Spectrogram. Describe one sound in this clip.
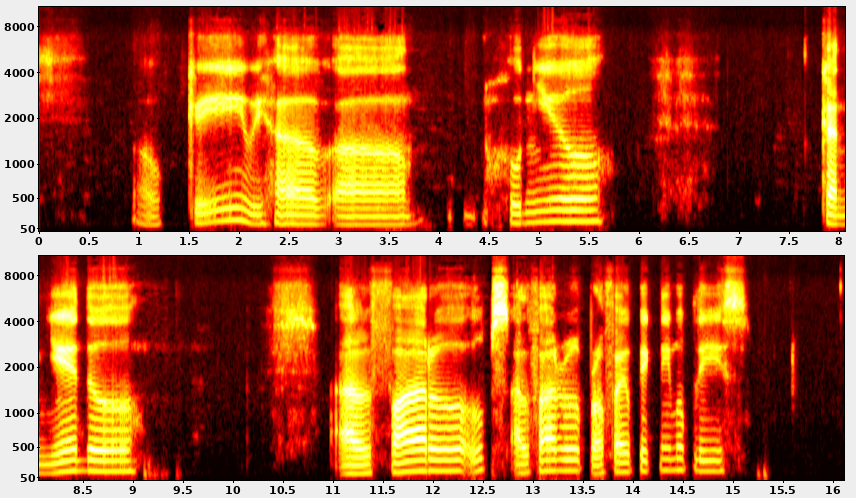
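A young man speaks calmly into a headset microphone, heard close up.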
